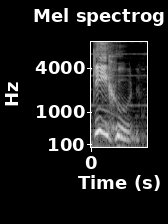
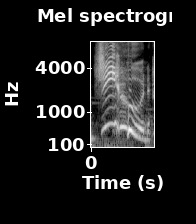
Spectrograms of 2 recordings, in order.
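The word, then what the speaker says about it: Gi-hun: Like it's Guehune. Geehon. I can't tell you how many Tik Toks I have seen of people saying it. Jihun. That's a different name. His name is S Guune. Guehune. It's not that hard to pronounce gihun.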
